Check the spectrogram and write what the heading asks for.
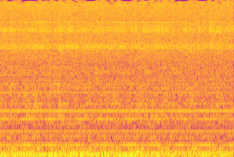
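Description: Steady low electrical hum and rumble of background noise, with no distinct events.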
